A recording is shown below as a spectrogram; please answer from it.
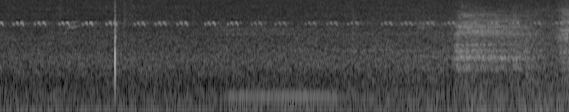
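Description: Quiet background with a low steady rumble and a faint, fast, high ticking, broken by one sharp click about a second in; a breathy rush of sound rises near the end.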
